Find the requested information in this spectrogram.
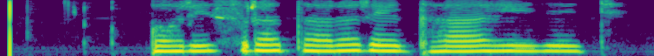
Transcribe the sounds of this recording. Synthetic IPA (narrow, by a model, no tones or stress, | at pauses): oɾisuɾataɾaɾeɡahijeɟe̥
